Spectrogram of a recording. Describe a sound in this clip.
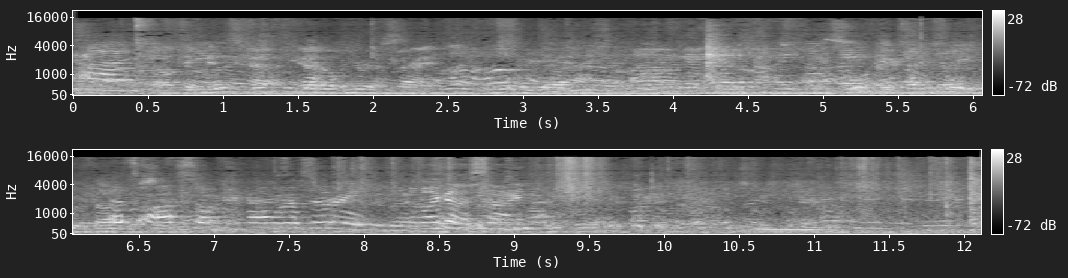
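An elderly man talks cheerfully nearby.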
